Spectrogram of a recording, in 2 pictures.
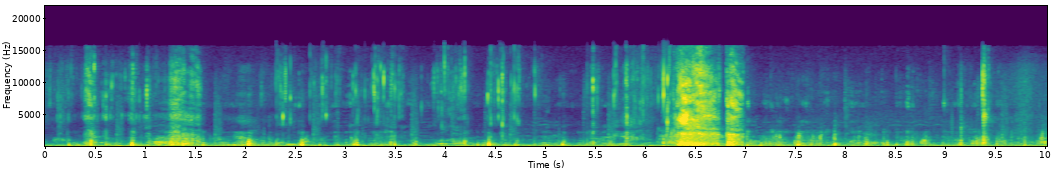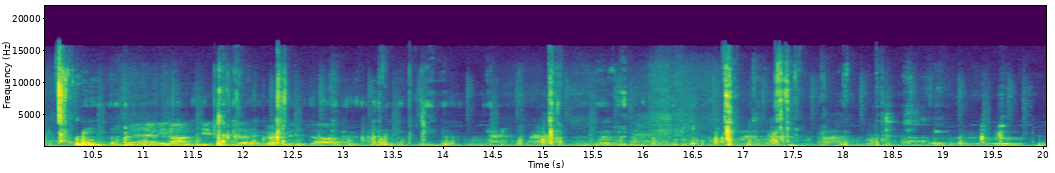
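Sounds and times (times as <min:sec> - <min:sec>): man chewing with wet mouth sounds: 0:00.0 - 0:20.0.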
